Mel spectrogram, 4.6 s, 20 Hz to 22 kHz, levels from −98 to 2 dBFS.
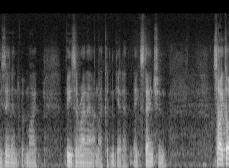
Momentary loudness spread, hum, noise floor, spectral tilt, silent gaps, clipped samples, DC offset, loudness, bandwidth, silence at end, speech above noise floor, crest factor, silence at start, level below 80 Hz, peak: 15 LU; none; -47 dBFS; -5.5 dB/octave; none; under 0.1%; under 0.1%; -25 LUFS; 15.5 kHz; 0 s; 24 dB; 22 dB; 0 s; -40 dBFS; -2 dBFS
